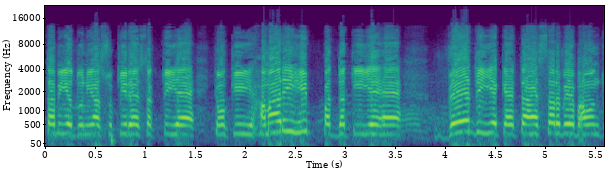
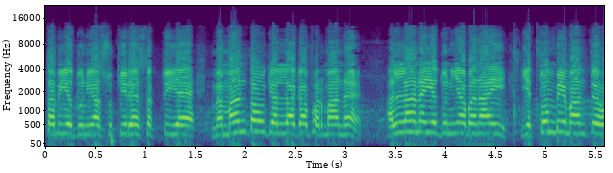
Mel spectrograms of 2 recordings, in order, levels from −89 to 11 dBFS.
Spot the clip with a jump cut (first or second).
second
